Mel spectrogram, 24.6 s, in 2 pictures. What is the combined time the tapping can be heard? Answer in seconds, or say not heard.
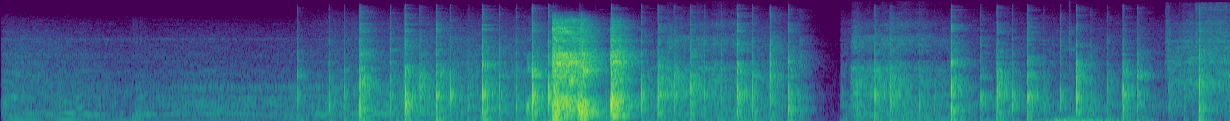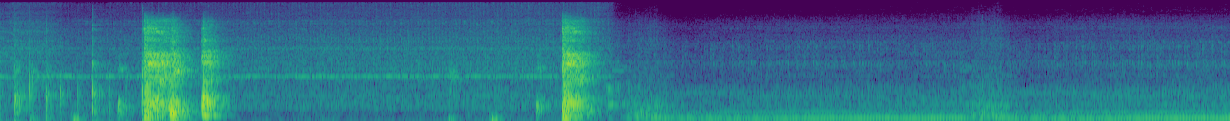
11 s.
